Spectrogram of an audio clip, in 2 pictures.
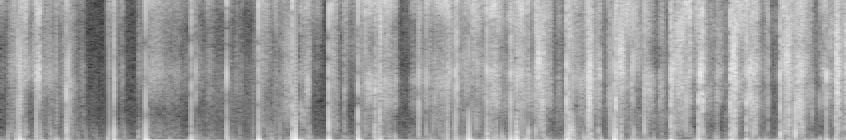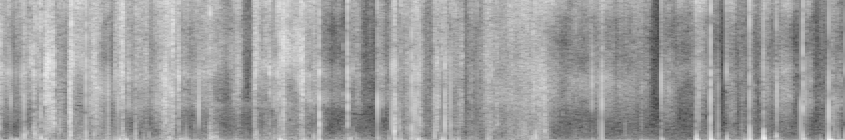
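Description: A small white plastic earphone inline microphone housing, held in the fingers, is tapped and scratched with short nails. It makes a rapid, dense run of close, crackly clicks and taps with deep thumps and bright scratchy hiss, each tap dying away almost instantly.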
